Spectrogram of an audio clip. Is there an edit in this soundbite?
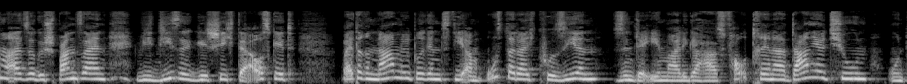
no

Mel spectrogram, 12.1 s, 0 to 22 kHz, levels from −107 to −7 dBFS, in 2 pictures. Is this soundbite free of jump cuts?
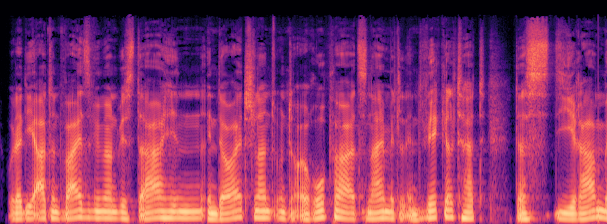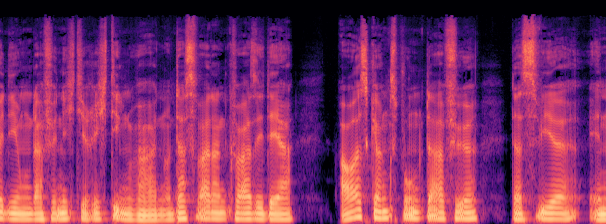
yes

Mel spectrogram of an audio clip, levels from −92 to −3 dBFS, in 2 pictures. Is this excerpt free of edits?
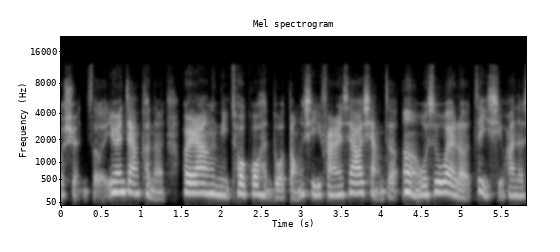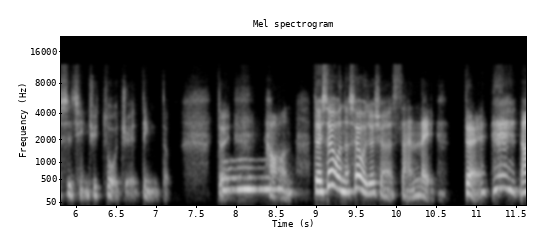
yes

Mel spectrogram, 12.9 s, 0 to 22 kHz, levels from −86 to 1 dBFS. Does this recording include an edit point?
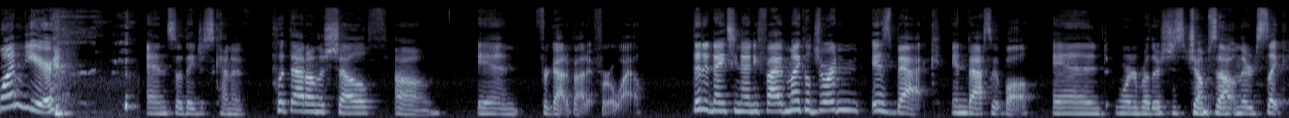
yes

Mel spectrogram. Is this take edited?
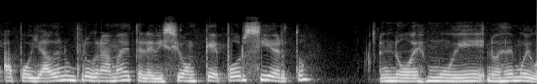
no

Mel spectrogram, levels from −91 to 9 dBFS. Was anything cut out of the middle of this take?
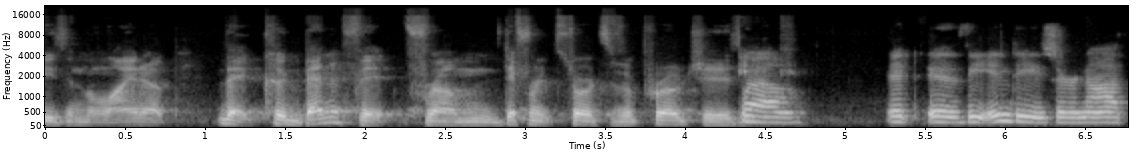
yes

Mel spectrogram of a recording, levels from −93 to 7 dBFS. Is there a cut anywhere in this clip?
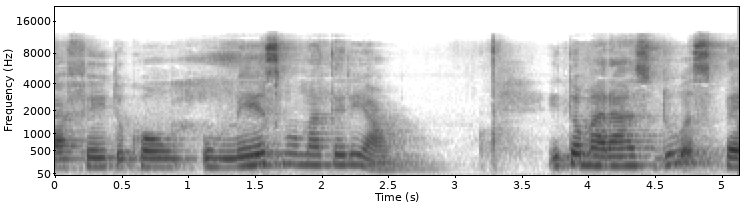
no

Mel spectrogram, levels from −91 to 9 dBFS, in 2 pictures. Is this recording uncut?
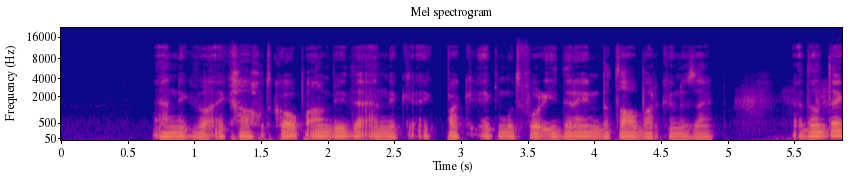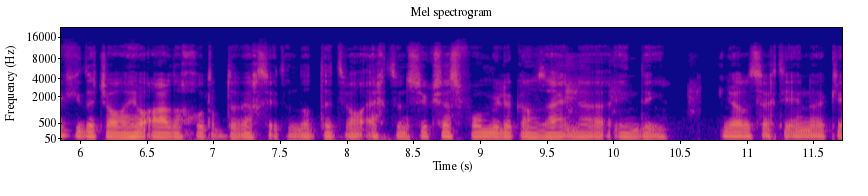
no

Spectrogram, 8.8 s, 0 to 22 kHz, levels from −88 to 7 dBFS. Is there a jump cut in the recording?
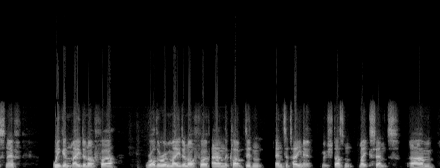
yes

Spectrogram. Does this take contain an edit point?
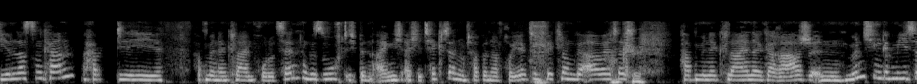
no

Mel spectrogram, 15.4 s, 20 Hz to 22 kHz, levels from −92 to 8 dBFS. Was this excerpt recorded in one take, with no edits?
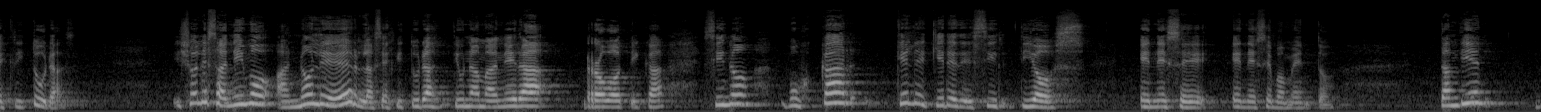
yes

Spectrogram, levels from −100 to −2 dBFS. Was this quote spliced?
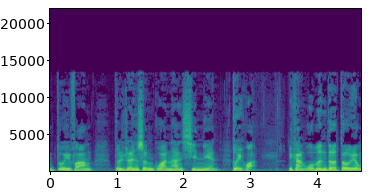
yes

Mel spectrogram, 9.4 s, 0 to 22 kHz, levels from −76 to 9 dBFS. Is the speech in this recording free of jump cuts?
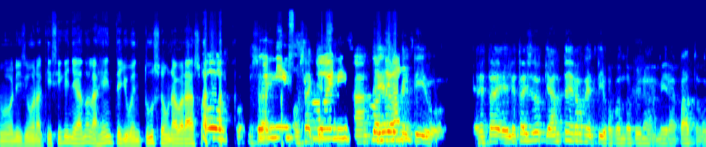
no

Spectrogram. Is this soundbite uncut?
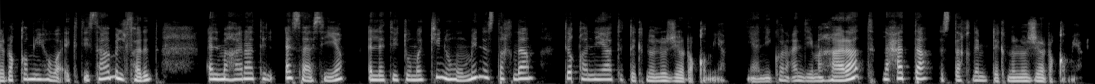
no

